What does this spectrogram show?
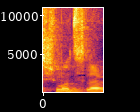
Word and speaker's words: Schmutzler: So I'm uh my last name is Schmutzlava which is very German and hard to pronounce.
